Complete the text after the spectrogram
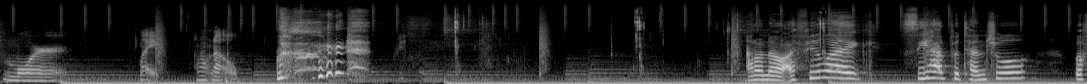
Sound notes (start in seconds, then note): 2.8 laughing; 6.0 lips smacking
